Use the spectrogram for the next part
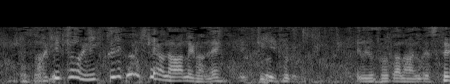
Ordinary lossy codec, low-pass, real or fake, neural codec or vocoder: MP3, 24 kbps; 7.2 kHz; fake; codec, 24 kHz, 1.5 kbps, HILCodec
